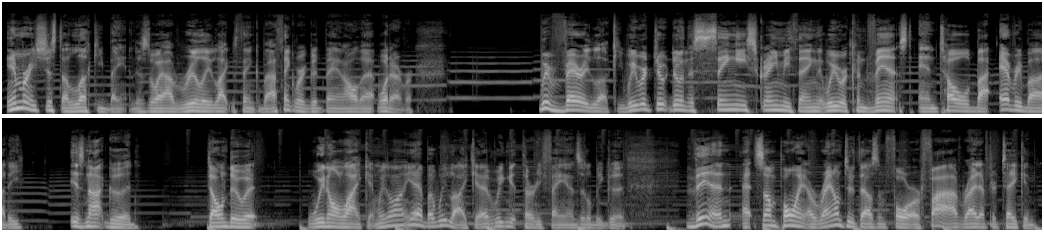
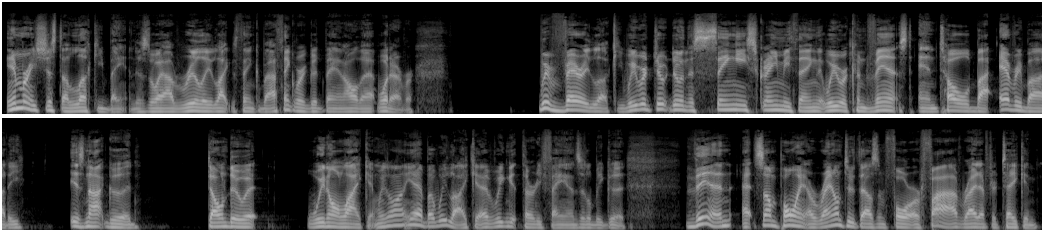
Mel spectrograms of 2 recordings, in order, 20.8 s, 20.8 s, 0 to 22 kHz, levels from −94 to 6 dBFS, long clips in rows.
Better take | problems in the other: second | background music; faint; throughout; 20 dB below the speech

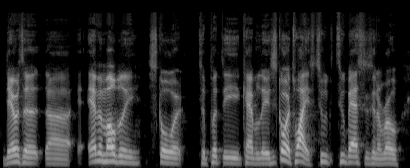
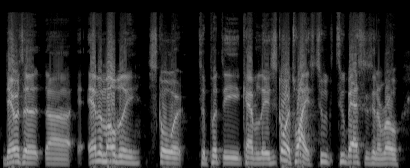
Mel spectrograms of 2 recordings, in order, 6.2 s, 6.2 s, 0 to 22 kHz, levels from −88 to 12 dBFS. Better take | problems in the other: first | distortion; heavy; 6% of the sound clipped

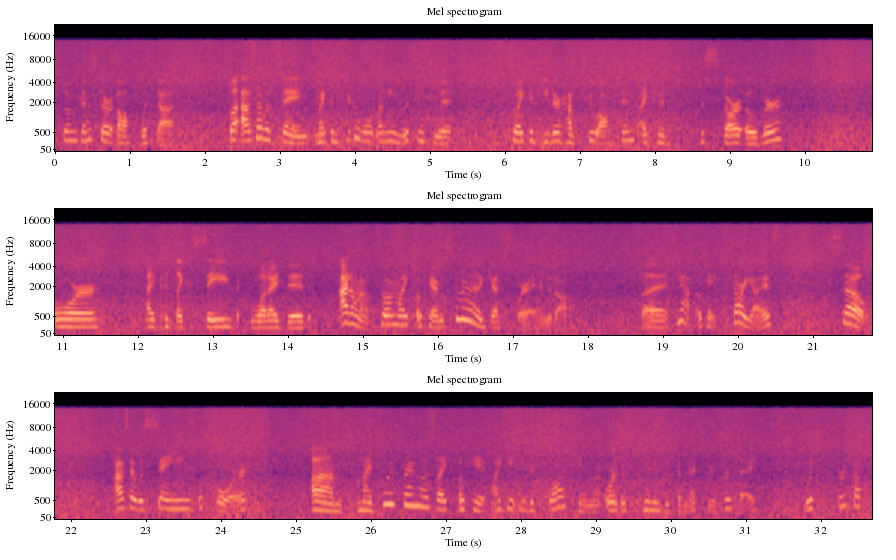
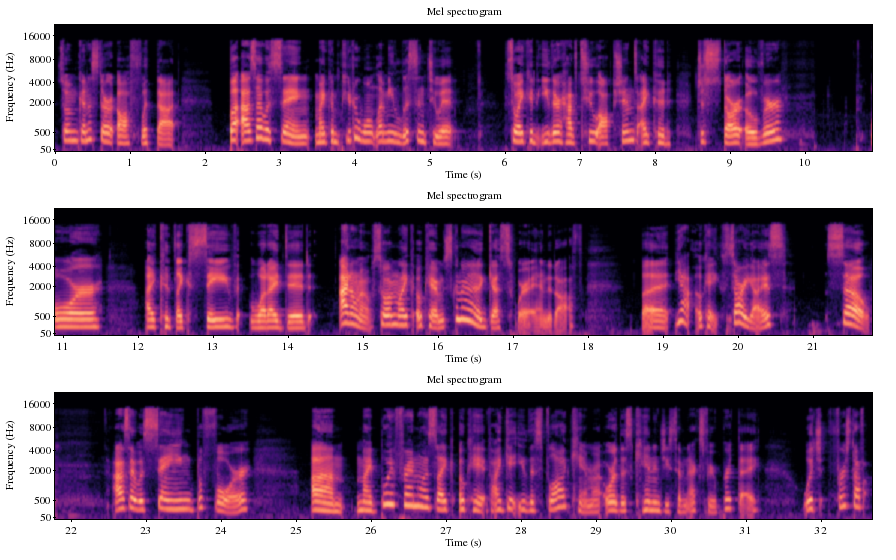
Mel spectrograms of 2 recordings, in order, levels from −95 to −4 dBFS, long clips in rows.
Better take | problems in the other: second | hiss; loud; throughout; 3 dB below the speech

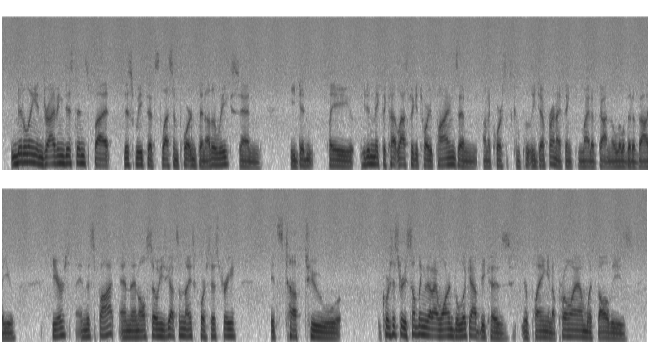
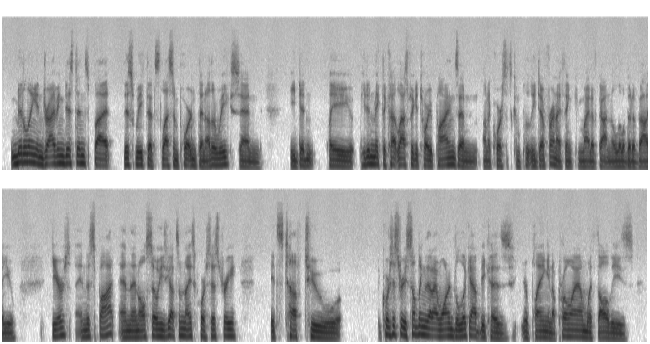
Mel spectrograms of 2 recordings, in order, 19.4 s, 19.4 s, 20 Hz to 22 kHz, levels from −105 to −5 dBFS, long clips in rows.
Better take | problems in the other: second | hiss; loud; throughout; 6 dB below the speech; faint in the second

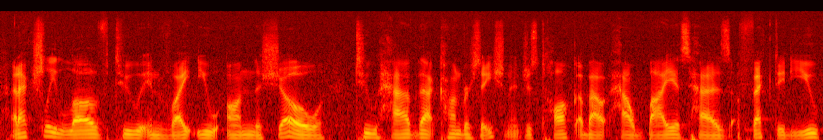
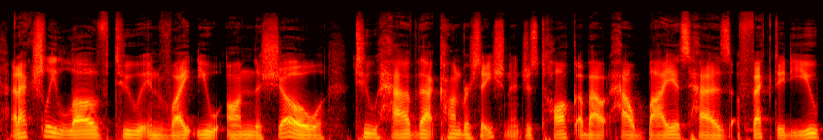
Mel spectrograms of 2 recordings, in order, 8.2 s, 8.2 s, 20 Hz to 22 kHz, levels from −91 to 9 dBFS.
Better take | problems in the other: second | hiss; noticeable; throughout; 20 dB below the speech

